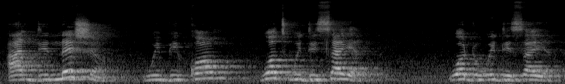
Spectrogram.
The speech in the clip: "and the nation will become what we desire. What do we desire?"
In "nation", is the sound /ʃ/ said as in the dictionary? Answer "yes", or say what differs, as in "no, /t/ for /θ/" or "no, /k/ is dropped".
yes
